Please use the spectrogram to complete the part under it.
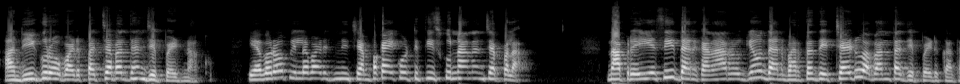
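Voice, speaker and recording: A middle-aged woman telling a dramatic story in a casual talk-show manner, lifting her pitch sharply for emphasis. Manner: animated, swings up in pitch for emphasis. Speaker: storyteller guest.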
